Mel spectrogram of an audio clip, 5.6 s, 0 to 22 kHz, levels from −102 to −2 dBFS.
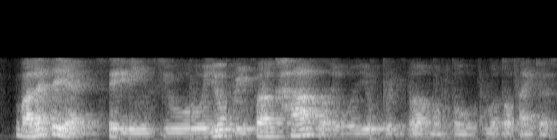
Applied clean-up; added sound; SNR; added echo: neural separator model SepFormer DNS4.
